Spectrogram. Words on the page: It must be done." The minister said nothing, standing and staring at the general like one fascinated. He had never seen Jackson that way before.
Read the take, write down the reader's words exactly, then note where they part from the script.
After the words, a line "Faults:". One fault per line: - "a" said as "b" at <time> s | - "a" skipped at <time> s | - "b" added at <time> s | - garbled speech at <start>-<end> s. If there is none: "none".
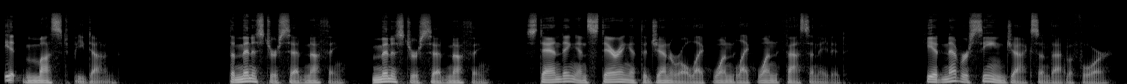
It must be done." The minister said nothing minister said nothing, standing and staring at the general like one like one fascinated. He had never seen Jackson that before.
Faults:
- "minister said nothing" added at 3.7 s
- "like one" added at 7.4 s
- "way" skipped at 10.7 s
